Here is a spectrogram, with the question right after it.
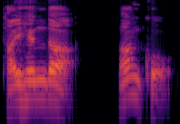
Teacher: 強調しているので後ろが伸びて大変だあんこだと子が長く発音されてなおかつピッチアクセントもちょっと変わっている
